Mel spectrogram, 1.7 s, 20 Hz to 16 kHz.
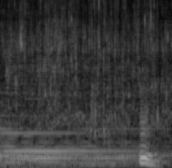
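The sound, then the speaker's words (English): Water poured from four large jars over meat and wood on an altar falls in a steady, continuous stream with a hollow, ringing tone, then surges briefly near the end. No one speaks. “Now, fill 4 large jars with water and pour it over the meat and the wood.”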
